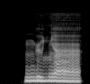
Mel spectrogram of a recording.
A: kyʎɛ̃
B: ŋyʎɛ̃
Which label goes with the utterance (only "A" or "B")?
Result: B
